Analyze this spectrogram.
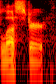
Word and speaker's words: Leicester: in club Valley anyway it's spelled Leicester but it's pronounced luster I mean we have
